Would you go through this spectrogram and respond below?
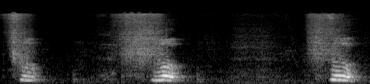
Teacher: दोनों बोले इसी तरह जाएंगे, नीचे वाला होठ और ऊपर वाले दांत मिला के। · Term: लेबियोडेंटल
